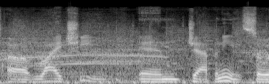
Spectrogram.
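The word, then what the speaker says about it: ライチ: japanese name for the leichi fruit which is pronounced uh raichi in japanese so it's kind of you flip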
